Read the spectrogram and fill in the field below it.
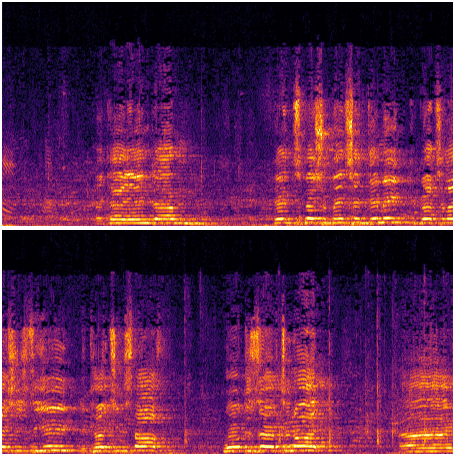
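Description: A man speaks into a microphone over a loudspeaker, echoing outdoors.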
